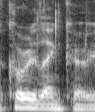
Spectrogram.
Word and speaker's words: Kurylenko: With the lovely Olga Kurylenko. That's how you say it, isn't it? Olga Kurylenko, yeah.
